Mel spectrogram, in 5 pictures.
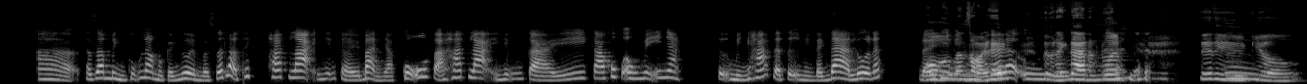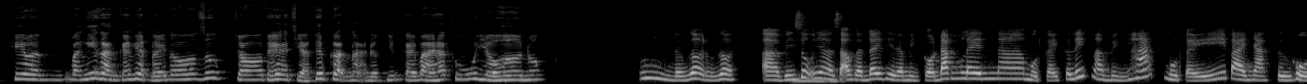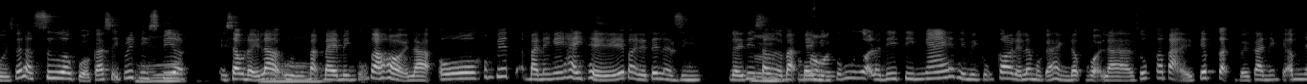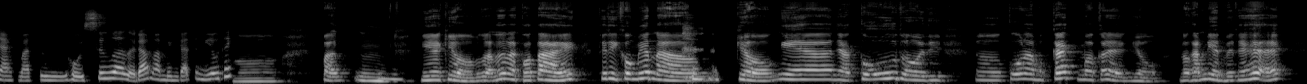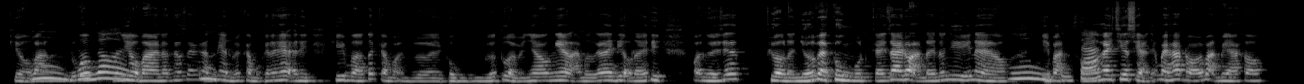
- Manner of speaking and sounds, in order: "luôn" said as "nuôn"; laugh; laugh; "liền" said as "niền"; "liền" said as "niền"
- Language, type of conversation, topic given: Vietnamese, podcast, Bạn có hay nghe lại những bài hát cũ để hoài niệm không, và vì sao?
